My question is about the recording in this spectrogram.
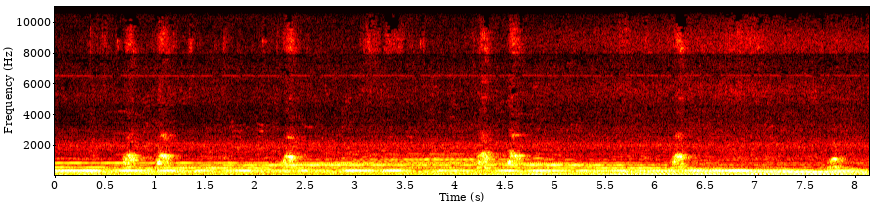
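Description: Calm ambient music of steady held tones, with a dog yipping in short, sharp calls about seven times over it, some of them in quick pairs.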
